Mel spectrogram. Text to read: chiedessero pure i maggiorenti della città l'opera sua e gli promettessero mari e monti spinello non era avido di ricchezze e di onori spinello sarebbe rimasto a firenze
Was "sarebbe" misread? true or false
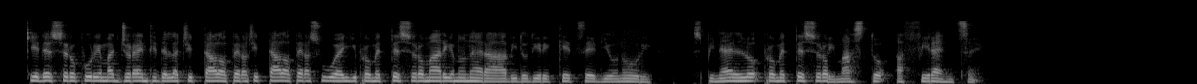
true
